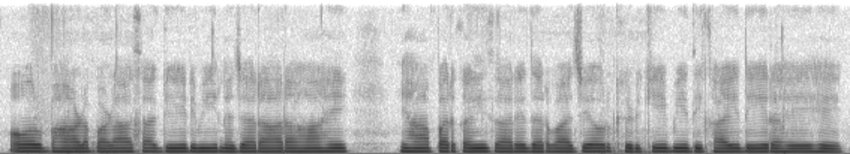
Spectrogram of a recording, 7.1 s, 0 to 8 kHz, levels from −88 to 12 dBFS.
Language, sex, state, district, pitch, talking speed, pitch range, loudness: Hindi, female, Rajasthan, Jaipur, 165 Hz, 185 wpm, 160-165 Hz, -13 LUFS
